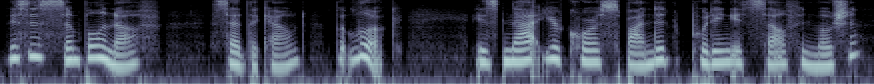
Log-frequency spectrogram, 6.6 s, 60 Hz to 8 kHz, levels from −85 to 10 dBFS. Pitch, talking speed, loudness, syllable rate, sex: 220 Hz, 155 wpm, -20 LUFS, 4.9 syllables/s, female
